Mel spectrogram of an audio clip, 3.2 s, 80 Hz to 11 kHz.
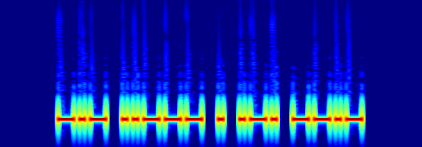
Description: Morse code, heard as a keyed tone, about 36 wpm, 700 Hz. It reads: K2ERQ
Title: Speed Racing - USA Call Signs 30wpm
